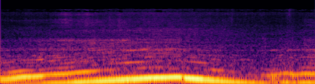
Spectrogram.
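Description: Honda Integra GSR's B-series four-cylinder engine heard from inside the car while driving: the engine note climbs for about two and a half seconds, then falls away and picks up again near the end.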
